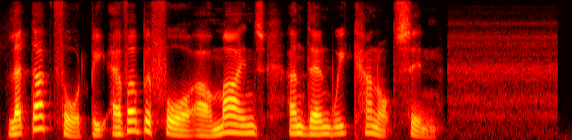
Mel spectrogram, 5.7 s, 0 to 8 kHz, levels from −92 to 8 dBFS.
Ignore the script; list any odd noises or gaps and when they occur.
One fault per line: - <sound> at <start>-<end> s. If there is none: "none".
none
